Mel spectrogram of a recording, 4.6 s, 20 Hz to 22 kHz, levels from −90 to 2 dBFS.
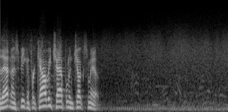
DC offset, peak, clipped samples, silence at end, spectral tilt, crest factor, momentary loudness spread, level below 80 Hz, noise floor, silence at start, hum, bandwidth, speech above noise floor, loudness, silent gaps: under 0.1%; -14 dBFS; under 0.1%; 0 s; -6 dB/octave; 16 dB; 25 LU; -68 dBFS; -52 dBFS; 0 s; none; 15 kHz; 25 dB; -26 LUFS; none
